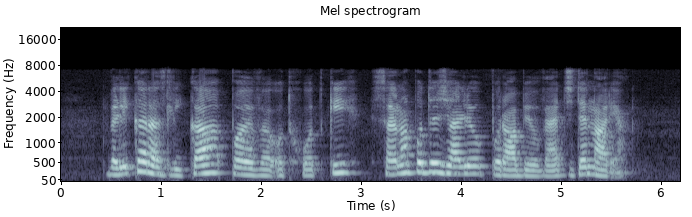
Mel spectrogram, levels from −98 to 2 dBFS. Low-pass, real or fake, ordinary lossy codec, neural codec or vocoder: 7.2 kHz; real; Opus, 64 kbps; none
